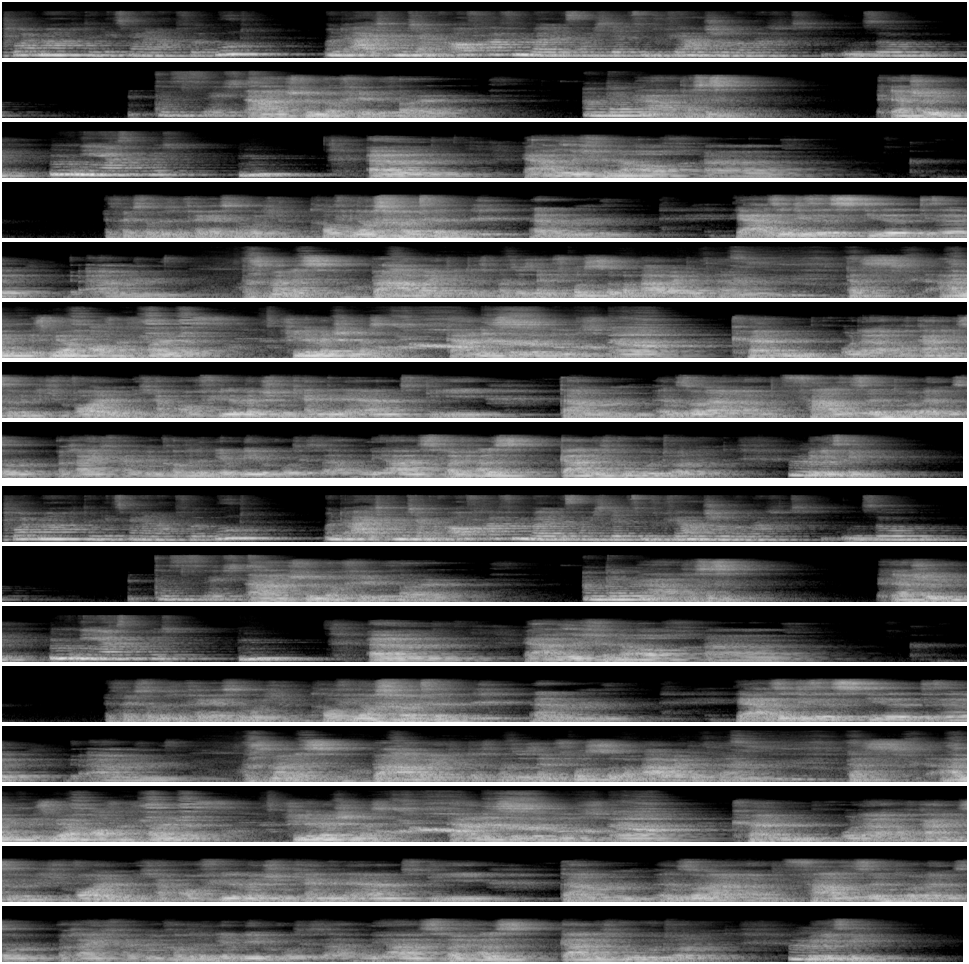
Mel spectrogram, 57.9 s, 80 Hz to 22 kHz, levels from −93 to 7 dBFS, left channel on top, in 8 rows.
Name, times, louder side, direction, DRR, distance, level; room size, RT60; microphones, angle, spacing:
voice 1, 0.0-1.9 2.4-6.0 6.3-7.1 8.4-9.0 10.0-10.5 11.6-12.2 14.8-15.8 16.2-16.6 25.2-25.3 56.6-57.0, equal, 30° right, -3 dB, 0.5 m, -22 dB
voice 2, 9.0-10.5 12.0-12.7 13.8-14.5 16.9-18.0 18.4-20.3 22.5-26.2 27.2-29.1 29.4-30.2 30.7-34.6 34.9-38.0 38.3-41.2 41.7-47.4 47.6-54.6 54.8-56.4 56.7-57.1, left 1 dB, 70° left, -4 dB, 0.7 m, -22 dB
sound 1, 30.7-32.0 32.7-33.0 33.6-38.2 38.5-41.1, equal, 10° left, 0.6 m, -28 dB
2.5 x 2.1 x 2.8 m, 0.98 s
head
